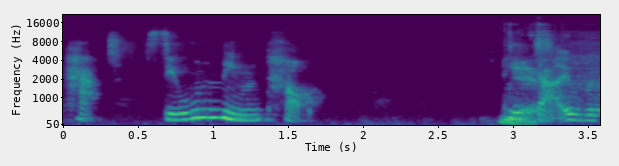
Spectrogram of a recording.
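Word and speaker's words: 小念頭: It will pronounce Xiu Nim Tao.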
